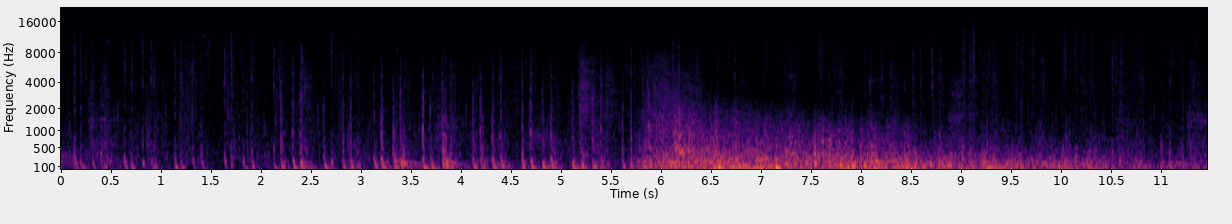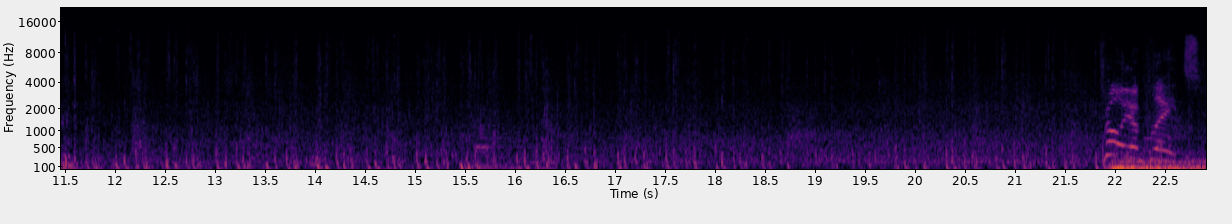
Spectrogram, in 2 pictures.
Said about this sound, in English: travel by horse over there from here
